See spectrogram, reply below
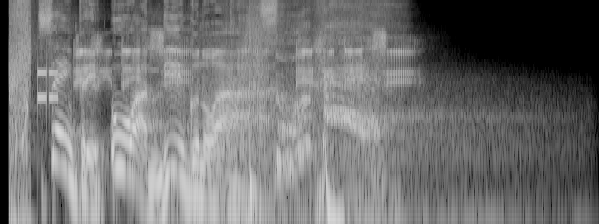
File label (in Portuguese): intercom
